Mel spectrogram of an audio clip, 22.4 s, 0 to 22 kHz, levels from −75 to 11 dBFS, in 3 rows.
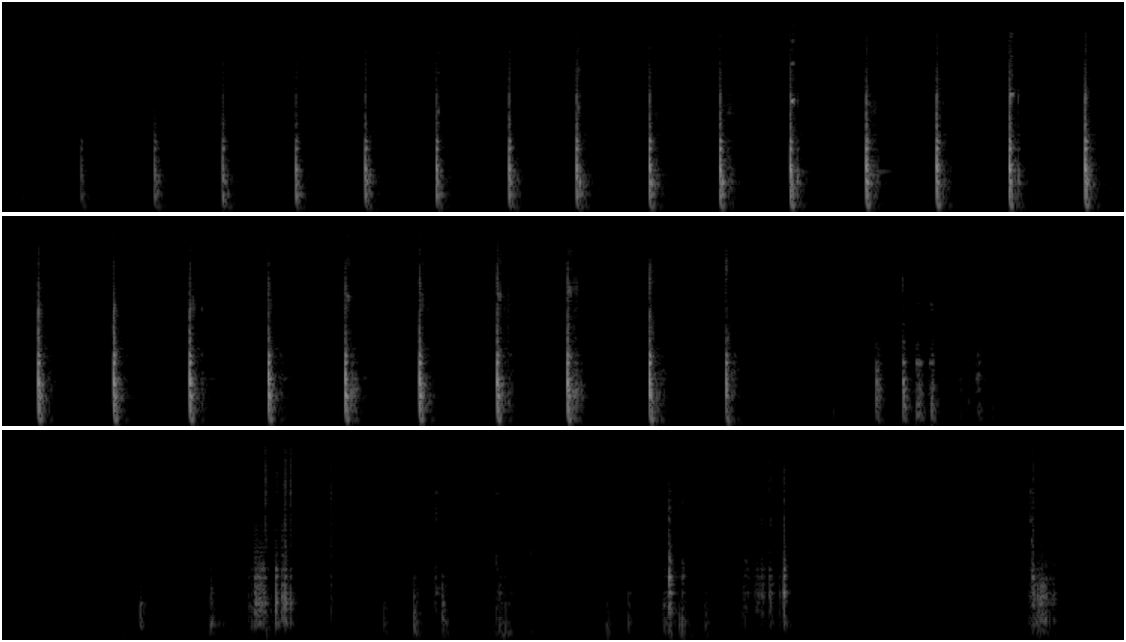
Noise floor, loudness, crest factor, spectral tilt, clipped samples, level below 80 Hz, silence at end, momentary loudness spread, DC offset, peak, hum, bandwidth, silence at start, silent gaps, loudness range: under -90 dBFS; -41 LUFS; 34 dB; -3.5 dB/octave; under 0.1%; -72 dBFS; 0.5 s; 17 LU; under 0.1%; -10 dBFS; none; 16 kHz; 1 s; 2.34-2.38 s, 2.81-2.86 s, 10.68-10.72 s; 15 LU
